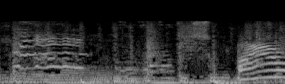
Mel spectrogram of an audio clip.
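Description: A virtual cat in a computer cat simulator game meows in drawn-out, whiny complaints after being sprayed with a sprayer, several unhappy yowls in a row, fairly loud with no talking, ending on a rising plaintive cry.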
